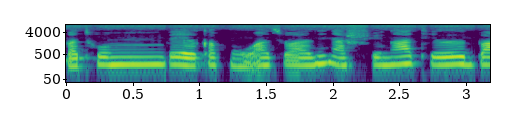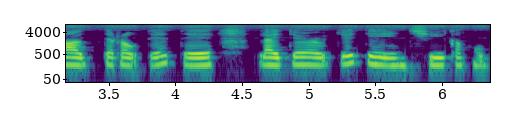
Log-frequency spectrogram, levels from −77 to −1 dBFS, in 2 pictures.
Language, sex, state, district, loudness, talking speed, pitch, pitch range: Mizo, female, Mizoram, Aizawl, -18 LUFS, 235 wpm, 190 Hz, 185-200 Hz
